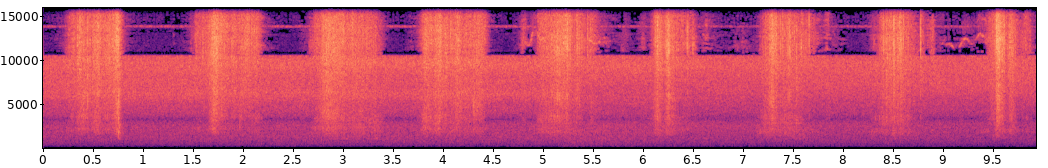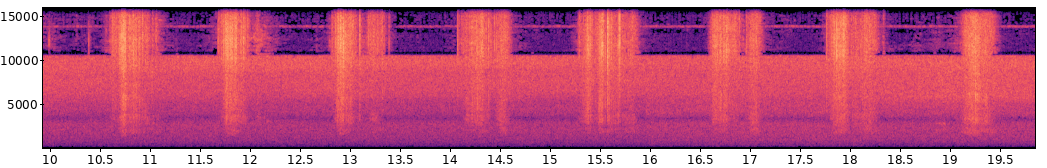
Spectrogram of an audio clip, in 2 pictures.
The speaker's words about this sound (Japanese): しばらくこのままマッサージを続けて頭皮の汚れを浮かせていきますね。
